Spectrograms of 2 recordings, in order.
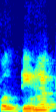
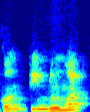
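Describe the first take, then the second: First: The u glides weakly into the final a. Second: The u is stressed as its own syllable. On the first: It is an adjective meaning ongoing. "hay diptongo" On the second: It is a verb meaning keeps on. "la letra que estamos pronunciando con mayor intensidad, que es una vocal débil, es la U"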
